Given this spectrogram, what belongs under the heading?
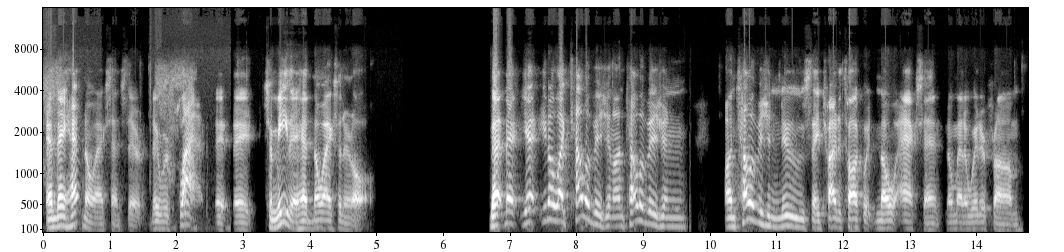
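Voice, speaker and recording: A man's voice: mid-range voice, animated, moderate pace. A middle-aged man with a New England accent talks in a loose, rambling way. He repeats his words often. He comes through a muffled, lo-fi voice chat line. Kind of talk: casual group chat.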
